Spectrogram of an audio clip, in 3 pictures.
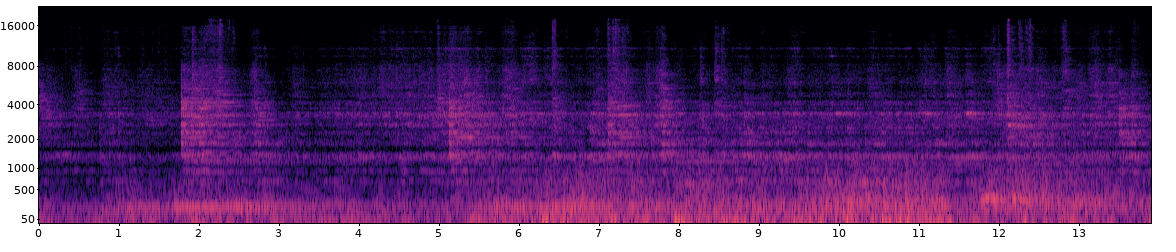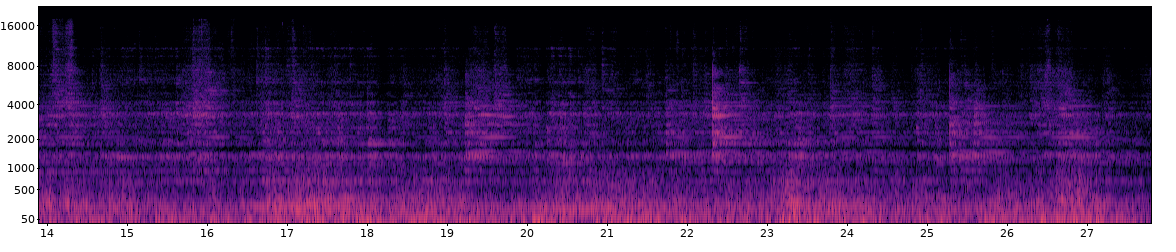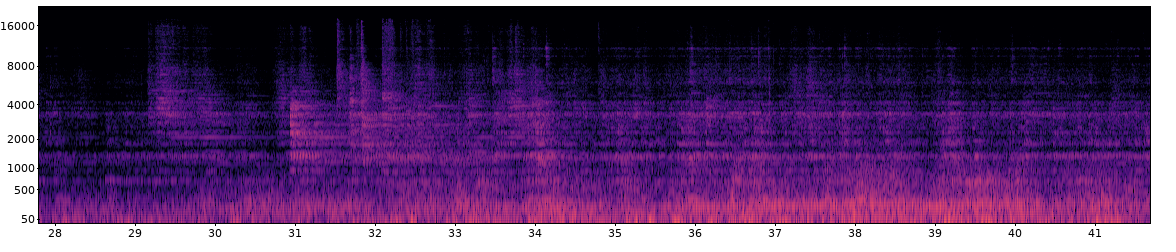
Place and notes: fence wires near Silbury Hill and Long Barrow
contact mics on fence wire catching wind and grass sounds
